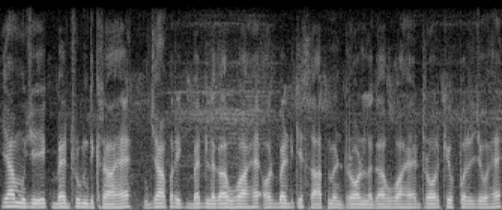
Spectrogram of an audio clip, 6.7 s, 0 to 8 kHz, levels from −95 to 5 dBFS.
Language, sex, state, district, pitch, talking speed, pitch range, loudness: Hindi, male, Himachal Pradesh, Shimla, 130 Hz, 260 wpm, 120-135 Hz, -19 LUFS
